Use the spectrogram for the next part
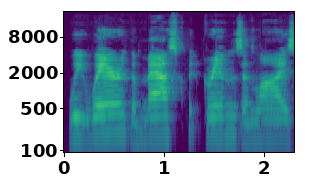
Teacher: i am exaggerating that rhythm as i read it but you can see that every other beat is stressed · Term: meter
